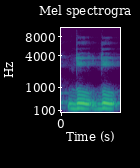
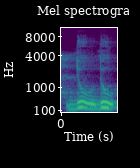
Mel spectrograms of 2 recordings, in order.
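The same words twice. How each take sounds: First: ضو said with a heavy, emphatic D; the mistaken heavy ضو a student makes; wrong heavy ضو. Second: دو said with a light, thin D and slowly; slow, thin دو as the correct model. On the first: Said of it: "لا نقول". (نطق خاطئ مفخم لـ ضو) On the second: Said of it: "لا، دو دو". (نطق صحيح مرقق لـ دو) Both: Shown as a demonstration.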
